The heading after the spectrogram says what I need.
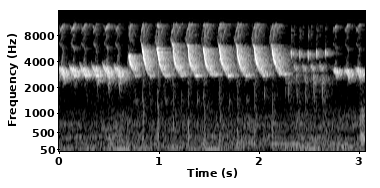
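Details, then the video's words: A canary sings a quick chain of loud, evenly repeated sweeping notes, about a dozen in a row, framed by fast high trills. "pleasant canary singing"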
